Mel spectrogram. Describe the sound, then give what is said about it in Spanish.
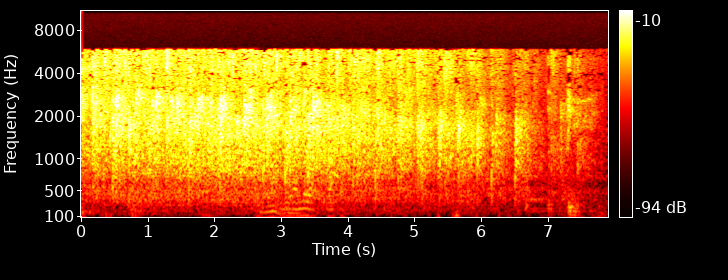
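A crowd applauds steadily to welcome a speaker at an evening gathering, a dense wash of clapping that stays strong for several seconds before gradually thinning and fading out, with a few faint voices mixed in. “Por favor, pase, dar la palabra y y darle un fuerte aplauso y bienvenido para el hermano.”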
